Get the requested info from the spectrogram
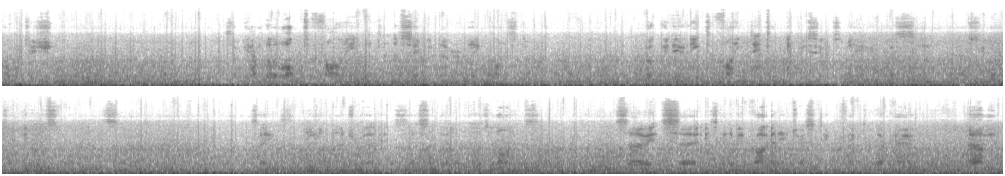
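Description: Steady road and engine noise of a car cruising at motorway speed, with a low hum running throughout.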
